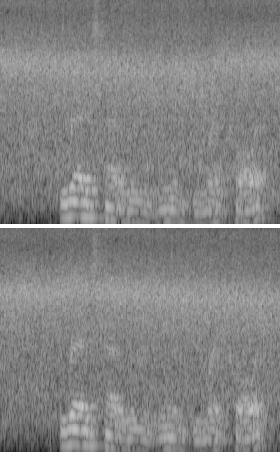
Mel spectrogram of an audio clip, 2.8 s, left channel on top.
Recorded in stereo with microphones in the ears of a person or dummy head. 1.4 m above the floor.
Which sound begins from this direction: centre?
A man speaking, at 0.6 s.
